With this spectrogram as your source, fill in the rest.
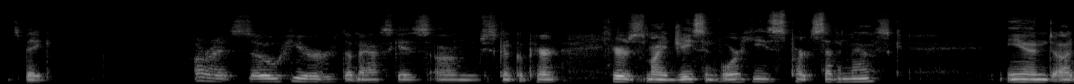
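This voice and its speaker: With a voice on the low side and full of vocal fry, a fifteen-year-old boy casually reviews horror movie masks. Unscripted, he rambles hesitantly and often corrects himself.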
